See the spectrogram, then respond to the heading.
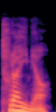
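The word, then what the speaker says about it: θύρα: 문이라는 헬라어 발음은 투라이며 우리의 마음과 존재 전체를 의미합니다.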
